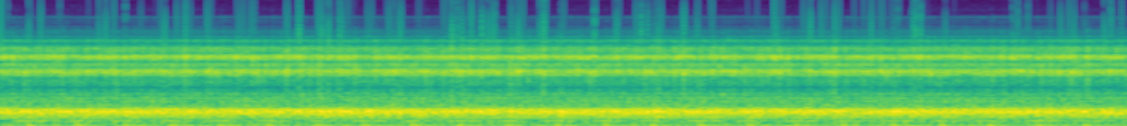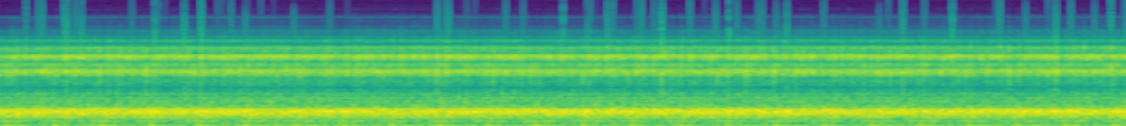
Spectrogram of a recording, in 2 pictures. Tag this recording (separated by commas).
Mechanisms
